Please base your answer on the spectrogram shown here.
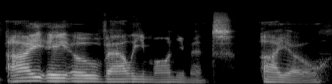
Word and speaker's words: Iao: IO is how I would pronounce that, right? IAO. Yes.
